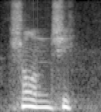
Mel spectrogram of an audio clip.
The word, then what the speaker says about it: Shang-Chi: You have to do it a little more nasally and a higher pitch. Try it again. – Can't do that. Shang-Chi.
